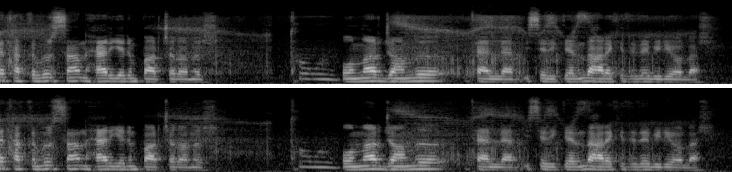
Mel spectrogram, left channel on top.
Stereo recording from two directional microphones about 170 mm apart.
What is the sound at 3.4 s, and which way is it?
Speech, 30° left (ahead or behind).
